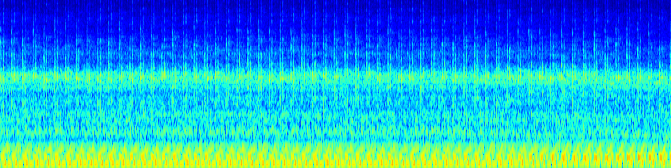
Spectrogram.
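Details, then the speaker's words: VW Bug engine in a new car after redoing the fuel system and slightly adjusting the timing: catches quickly and settles into an even, steady chugging idle with no misses or knocks. "all right so we got it fired up"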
